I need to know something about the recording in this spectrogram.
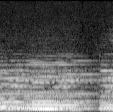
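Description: Women's choir singing a hymn in Twi, holding long notes; the sound dips briefly near the end at a break between phrases.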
